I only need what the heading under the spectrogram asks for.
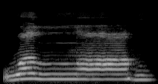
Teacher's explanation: Wallahu for waw circular lips, for fatha open your jaws, attached with lam, and lafz jalala will be heavy because you can see fatha before it. Wallahu, who is short, and circular lips for dhamma.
